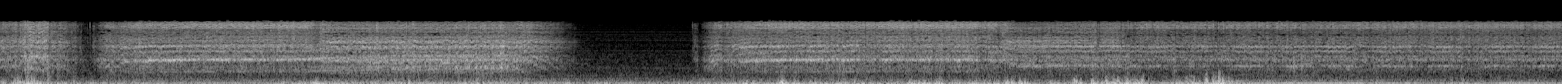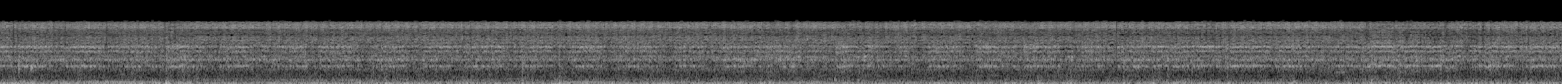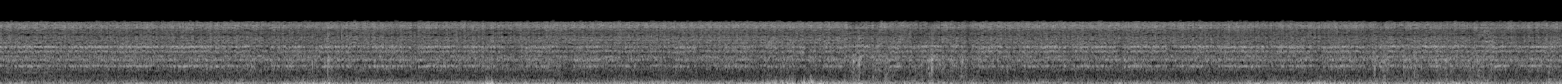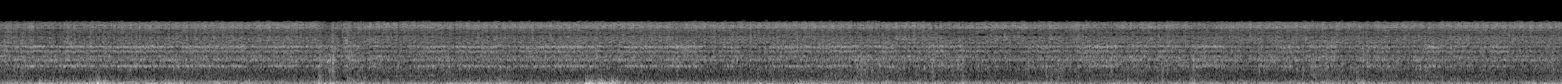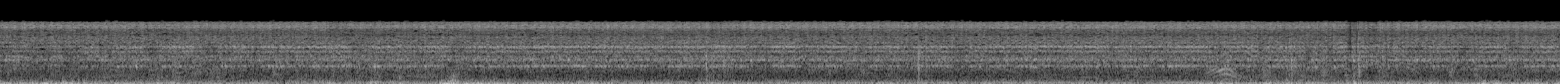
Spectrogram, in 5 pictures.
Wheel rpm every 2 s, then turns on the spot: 70, 160, 120, 50, 160, 120, 120, 110, 110, 110, 110, 110, 110, 120, 120, 110, 110, 110, 110, 110, 110, 110, 110, 110, 120, 120, 110, 110, 110, 120, 110, 120, 110, 110, 110, 120, 110, 110, 110.
none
